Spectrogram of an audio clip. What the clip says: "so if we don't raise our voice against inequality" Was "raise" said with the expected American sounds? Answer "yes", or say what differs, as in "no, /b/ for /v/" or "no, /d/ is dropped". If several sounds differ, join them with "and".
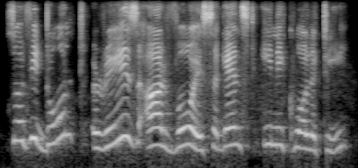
yes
